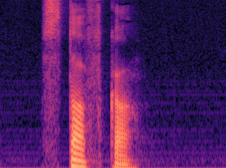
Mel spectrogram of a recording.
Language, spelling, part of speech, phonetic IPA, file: Polish, stawka, noun, [ˈstafka], Pl-stawka.ogg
